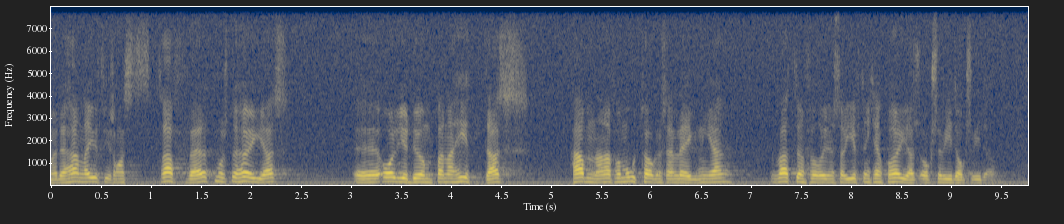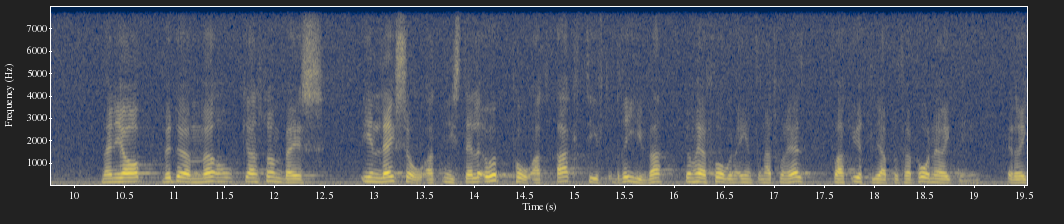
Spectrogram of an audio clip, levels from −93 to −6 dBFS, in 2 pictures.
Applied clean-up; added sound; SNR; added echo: none; none; none; none.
